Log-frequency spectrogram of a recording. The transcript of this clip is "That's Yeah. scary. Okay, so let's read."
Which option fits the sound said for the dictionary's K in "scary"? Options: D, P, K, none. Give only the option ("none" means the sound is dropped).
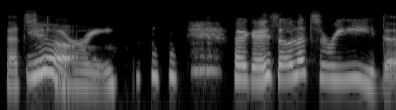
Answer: none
